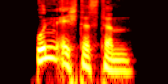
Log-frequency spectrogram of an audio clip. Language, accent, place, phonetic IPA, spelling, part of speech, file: German, Germany, Berlin, [ˈʊnˌʔɛçtəstəm], unechtestem, adjective, De-unechtestem.ogg
- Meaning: strong dative masculine/neuter singular superlative degree of unecht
